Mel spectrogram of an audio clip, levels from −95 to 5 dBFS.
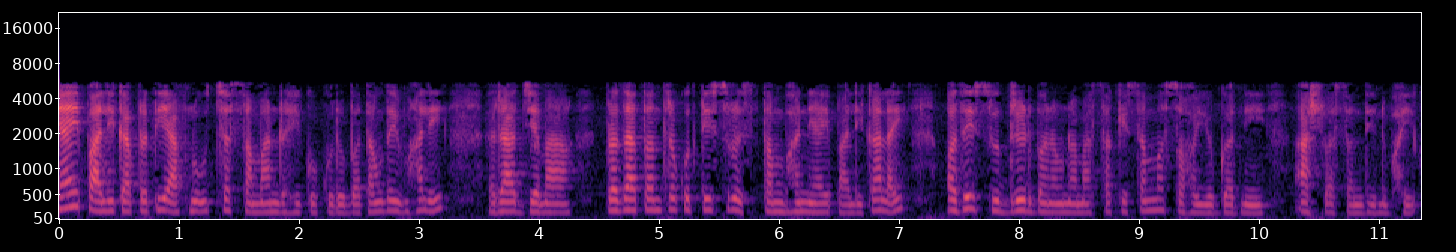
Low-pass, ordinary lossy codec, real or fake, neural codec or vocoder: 5.4 kHz; none; real; none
